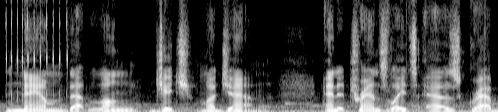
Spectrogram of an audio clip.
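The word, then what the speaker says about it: Nắm thắt lưng địch mà đánh: In Vietnamese, it's pronounced Nam That Lung Jich Ma Jan, and it translates as grab the enemy by the belt and fight.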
